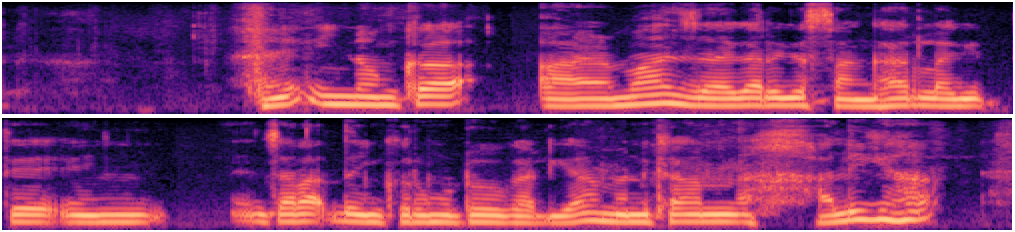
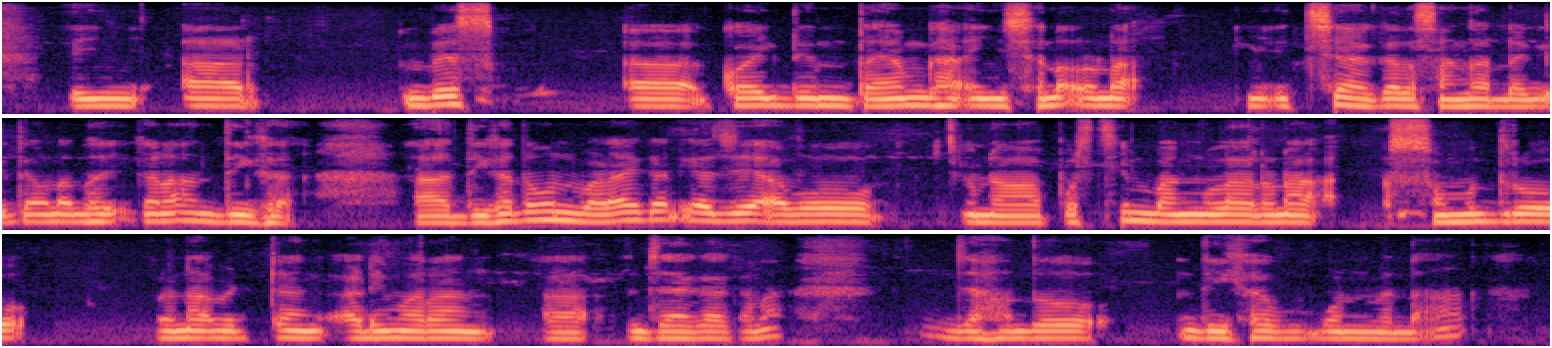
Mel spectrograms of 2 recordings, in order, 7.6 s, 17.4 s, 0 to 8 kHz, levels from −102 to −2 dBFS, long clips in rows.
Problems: background sounds at intervals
